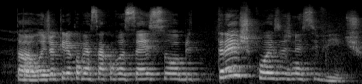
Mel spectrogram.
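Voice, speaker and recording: Audible room echo surrounds the voice. Noticeable background noise is present too. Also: woman. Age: 40s. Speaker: vlogger. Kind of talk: personal vlog talk. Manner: conversational.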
